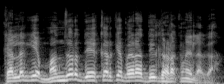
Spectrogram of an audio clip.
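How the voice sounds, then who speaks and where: A man with a high-pitched voice delivers a storytelling sermon. He retells the story in an easy spoken way and restarts his sentences as he goes. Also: expressive, mellow. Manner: retells a story, acting out its dialogue; speaks with conversational restarts. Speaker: preacher.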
